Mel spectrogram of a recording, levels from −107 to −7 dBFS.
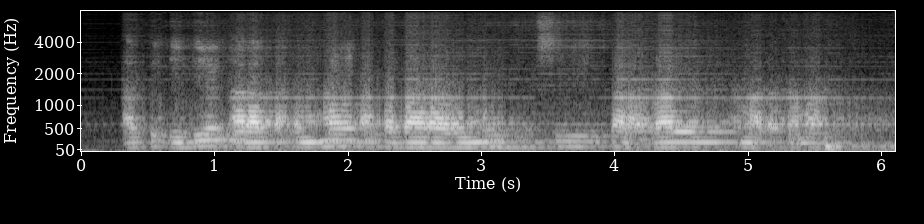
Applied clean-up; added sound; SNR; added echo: neural separator model SepFormer DNS4.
